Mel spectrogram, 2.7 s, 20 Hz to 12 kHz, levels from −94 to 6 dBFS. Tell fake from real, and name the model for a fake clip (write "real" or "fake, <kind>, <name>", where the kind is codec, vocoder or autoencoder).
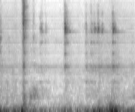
fake, vocoder, Vocos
